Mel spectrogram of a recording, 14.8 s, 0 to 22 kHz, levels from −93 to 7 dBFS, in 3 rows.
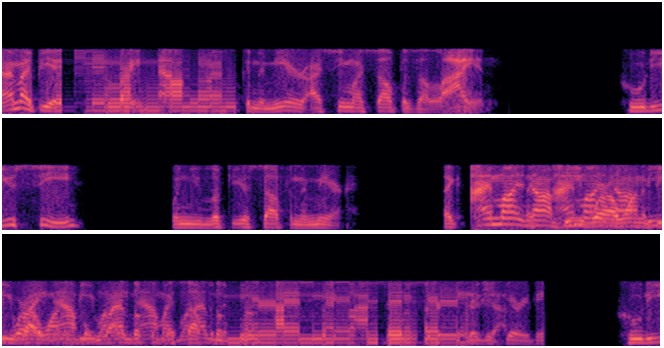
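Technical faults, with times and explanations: Throughout, G.726 ADPCM: the speech carries a harsh, rasping hiss that swells and fades with its level, and nothing above 3.8 kHz comes through. The grainy noise points to the 24 kbit/s mode. At that rate each sample carries only 3 bits describing how far the signal strays from an adaptive prediction. The resulting coarse steps produce a noise floor that tracks the speech, and the telephone-band limit removes the upper range.
0.41–1.75 s and 11.60–13.41 s, robotic sound from repeated short buffers: right after "might be a", the voice becomes a rigid, metallic buzz pitched at 134 Hz that only loosely follows the speech. In the second stretch, every part of the sound is affected, not just most of it. The likely cause is a playback path starved of new audio that keeps looping the last few milliseconds. A 134 Hz buzz fits a repeat of about 7.5 ms, and the real audio is skipped in between.
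8.88–13.96 s, doubled audio track: just after "I might", a second full-band copy of the speech appears about 0.7 s behind the first and about 5 dB quieter. It carries no room colour or decaying tail, and it starts and stops abruptly. The likely cause is the same audio being captured a second time by a slower path and mixed back in, so the two copies run out of step.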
